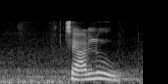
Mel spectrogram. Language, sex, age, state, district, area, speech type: Hindi, female, 45-60, Bihar, Madhepura, rural, read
